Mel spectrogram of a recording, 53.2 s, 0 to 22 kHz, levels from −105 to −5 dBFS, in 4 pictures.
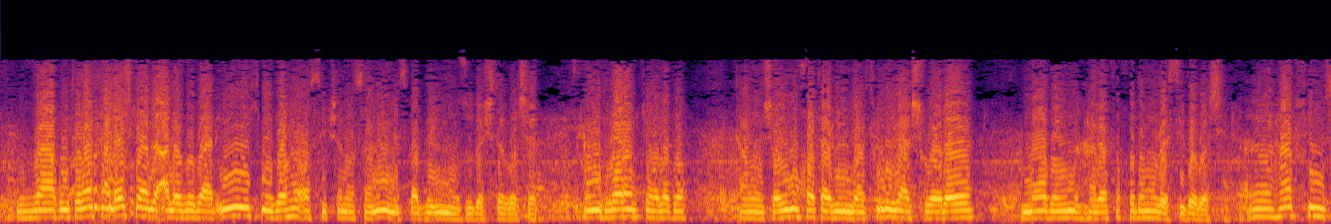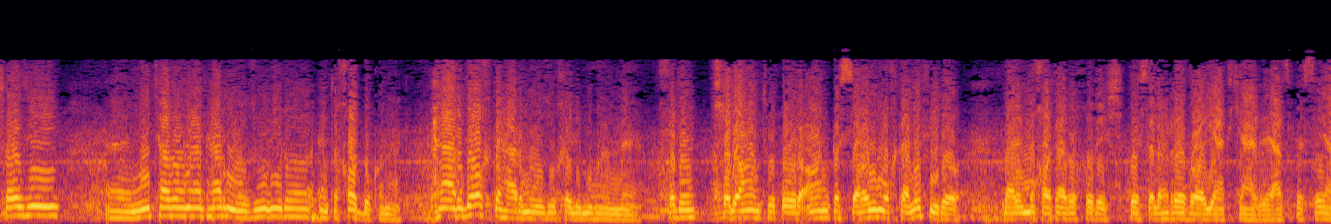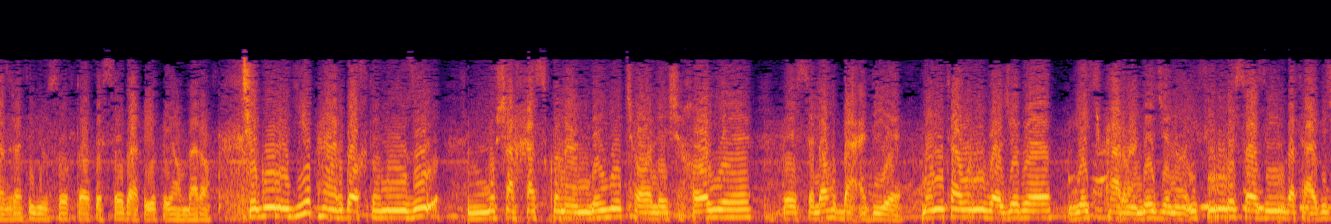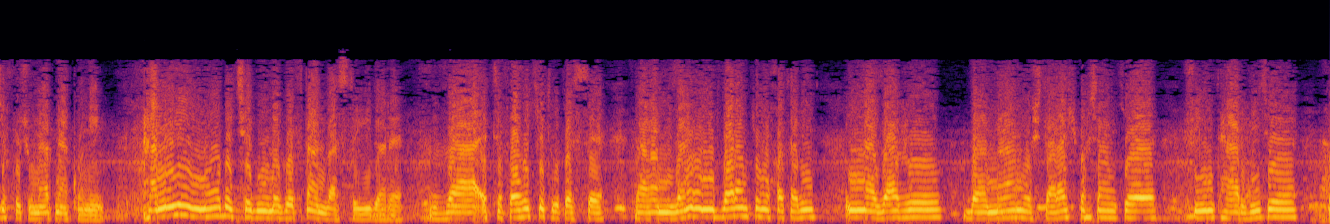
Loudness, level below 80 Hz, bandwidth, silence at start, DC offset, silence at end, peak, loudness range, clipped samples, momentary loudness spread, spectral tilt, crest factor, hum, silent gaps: -20 LUFS; -48 dBFS; 7.4 kHz; 0 s; under 0.1%; 0 s; -8 dBFS; 2 LU; under 0.1%; 6 LU; -6 dB/octave; 12 dB; none; none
